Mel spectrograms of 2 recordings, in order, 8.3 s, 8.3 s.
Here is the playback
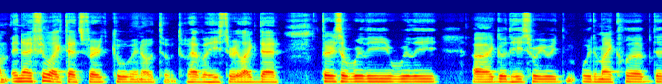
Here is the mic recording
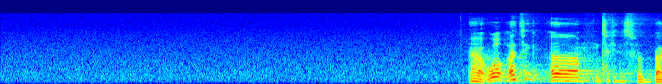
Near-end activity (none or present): present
